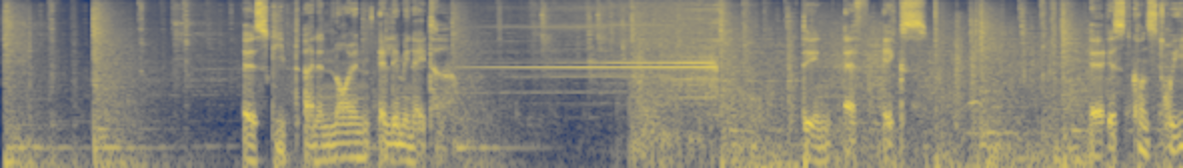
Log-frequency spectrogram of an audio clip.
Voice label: trailer; eliminator 3; Muttersprache Deutsch/Schweizerdeutsch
